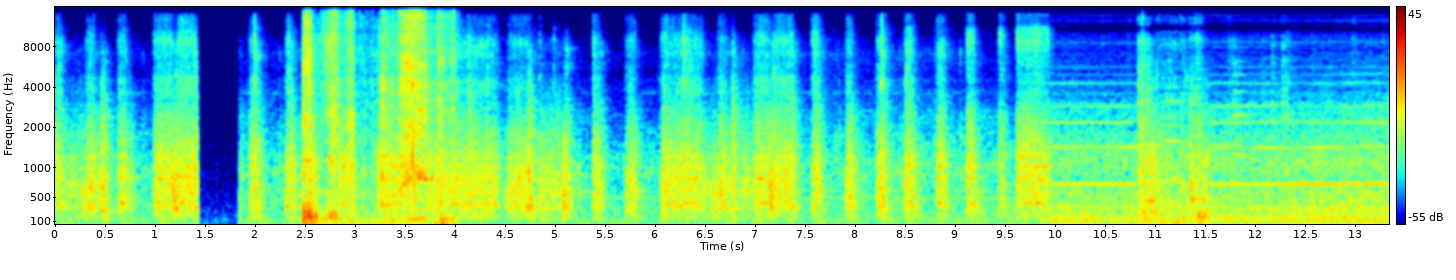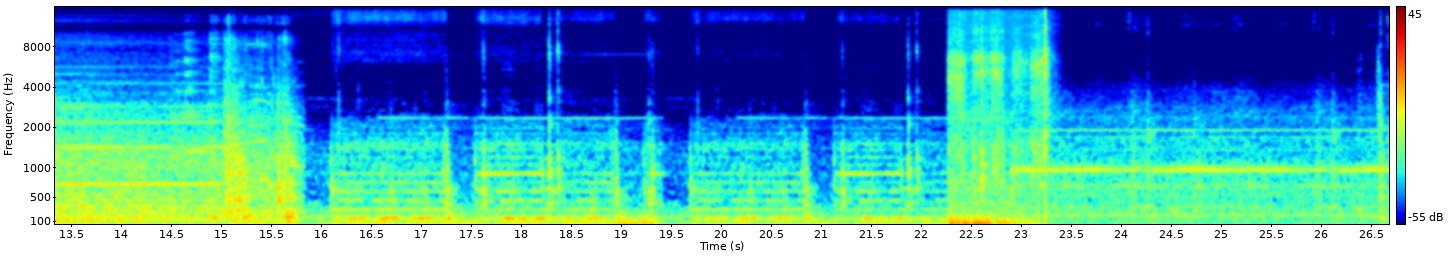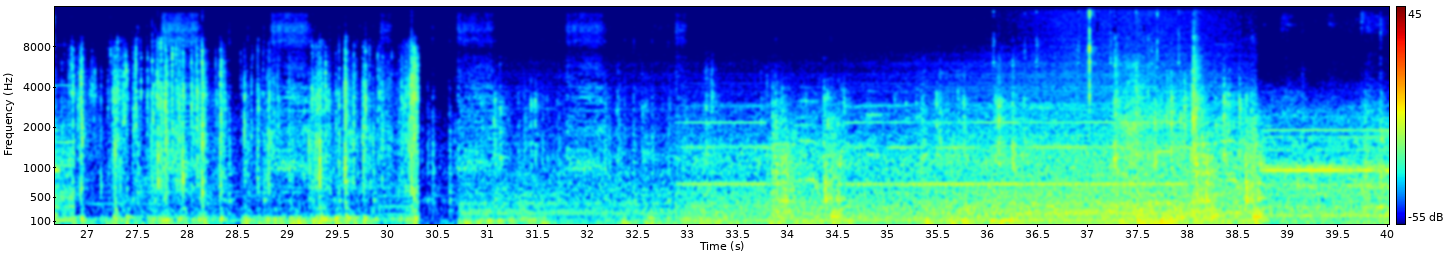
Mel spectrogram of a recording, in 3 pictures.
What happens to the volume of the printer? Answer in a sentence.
The volume of the printer goes down.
